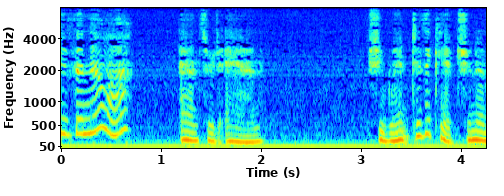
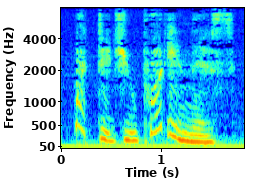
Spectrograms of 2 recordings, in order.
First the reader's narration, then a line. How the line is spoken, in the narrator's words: she cried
